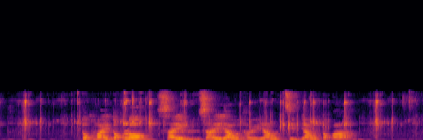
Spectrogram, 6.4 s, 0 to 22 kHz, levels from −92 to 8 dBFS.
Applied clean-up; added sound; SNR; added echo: none; Dishes, pots, and pans; 11 dB; reverberation time 0.3 s.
